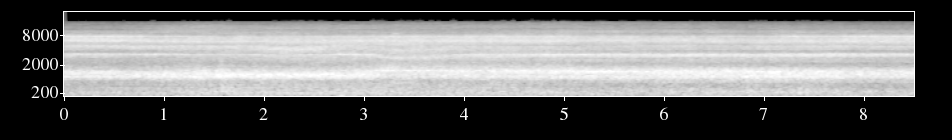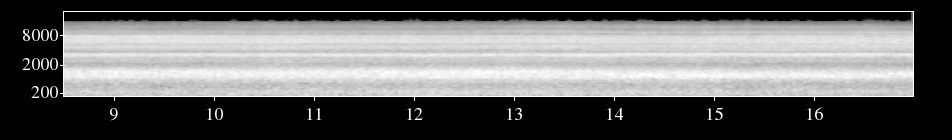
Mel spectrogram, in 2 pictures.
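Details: Acteon Neutron piezoelectric ultrasonic scaler on the upper left quadrant at power setting 4.5 to show aerosol, with HVE suction near the tip: continuous loud high-pitched hiss and whine with water spray noise.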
